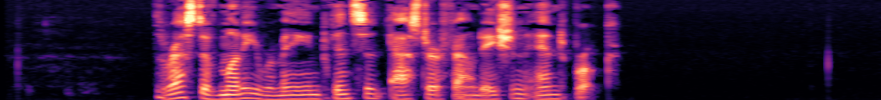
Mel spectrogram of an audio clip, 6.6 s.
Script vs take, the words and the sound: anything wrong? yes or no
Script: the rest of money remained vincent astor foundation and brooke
no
